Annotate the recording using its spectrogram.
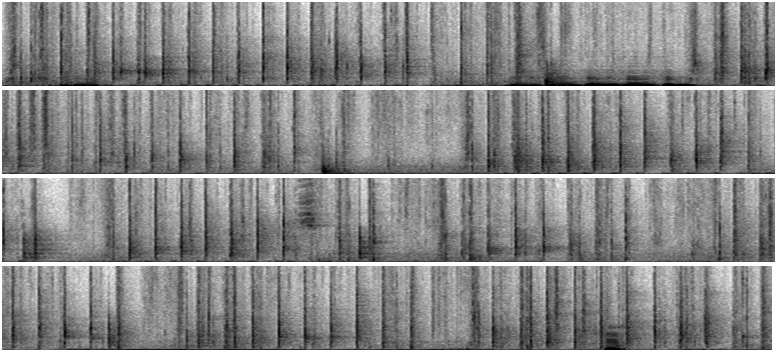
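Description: Tarot deck being shuffled overhand: a dense, rapid run of card clicks and slaps as cards are passed from hand to hand.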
